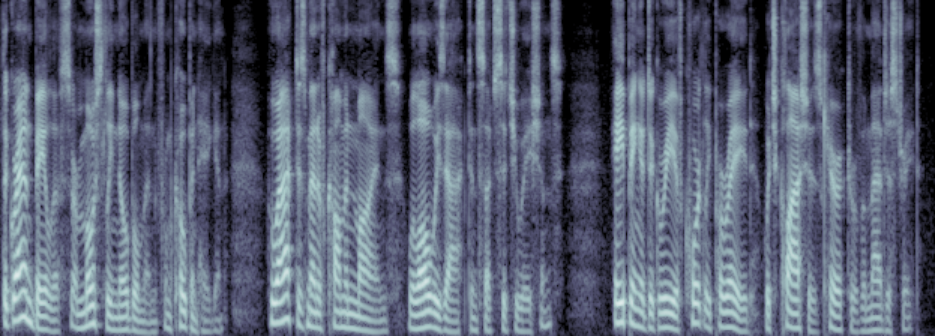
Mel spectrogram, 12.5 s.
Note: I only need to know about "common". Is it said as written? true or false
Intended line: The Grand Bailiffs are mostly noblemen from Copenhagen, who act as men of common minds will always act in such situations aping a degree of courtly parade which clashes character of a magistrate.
true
